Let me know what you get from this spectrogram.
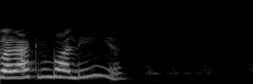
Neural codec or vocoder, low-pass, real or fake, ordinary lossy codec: none; 5.4 kHz; real; none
